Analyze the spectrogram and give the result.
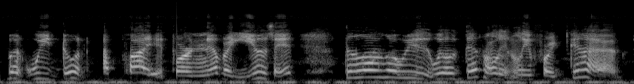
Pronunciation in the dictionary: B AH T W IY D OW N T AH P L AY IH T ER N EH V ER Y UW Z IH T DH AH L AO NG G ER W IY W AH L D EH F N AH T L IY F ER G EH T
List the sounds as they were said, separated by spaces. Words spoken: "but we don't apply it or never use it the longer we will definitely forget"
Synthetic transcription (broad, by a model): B AH T W IY D OW N T AH P L AY IH T ER N EH V ER Y UW Z IH T DH AH L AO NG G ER W IY W AH L D EH F N AH T L IY F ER G EH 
